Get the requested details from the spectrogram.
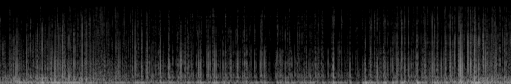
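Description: A white fibrous synthetic bath sponge pressed against the top of a microphone is scratched with long acrylic nails. The result is a continuous, dense crackling and rustling with a heavy low-frequency rumble and fine scratchy texture riding on top.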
